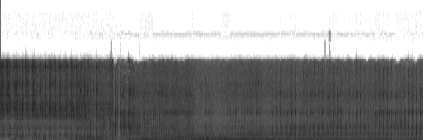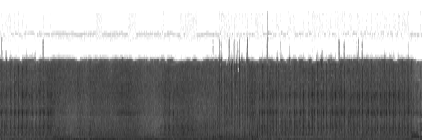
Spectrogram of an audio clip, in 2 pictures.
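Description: A diesel garden tractor engine runs with a loud, rough clatter, revving up and back down twice over a steady knocking idle.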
